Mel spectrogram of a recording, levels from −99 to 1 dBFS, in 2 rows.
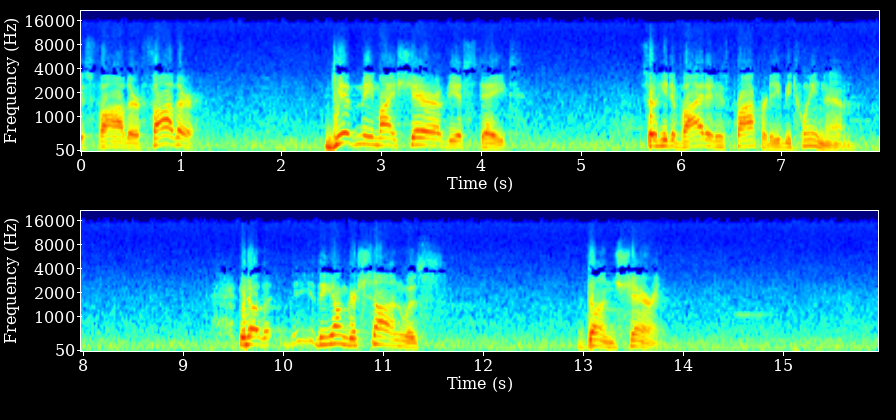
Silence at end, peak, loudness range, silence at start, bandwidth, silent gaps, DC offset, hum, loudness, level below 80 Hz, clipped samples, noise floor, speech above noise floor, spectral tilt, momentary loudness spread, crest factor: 0 s; -4 dBFS; 4 LU; 0 s; 16.5 kHz; none; under 0.1%; none; -23 LUFS; -56 dBFS; under 0.1%; -45 dBFS; 23 dB; -7.5 dB/octave; 24 LU; 20 dB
